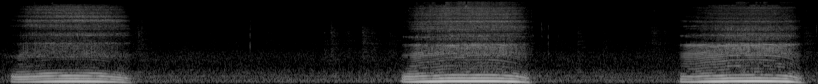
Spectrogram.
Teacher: The voiced TH has a sound of th, th, th. You take your tongue, you put it between your upper and lower front teeth, and you press down on it.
